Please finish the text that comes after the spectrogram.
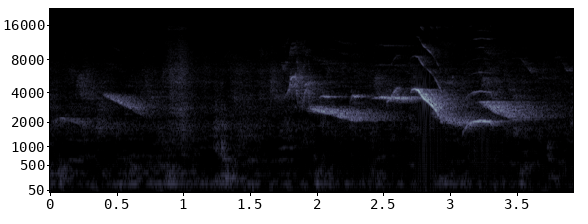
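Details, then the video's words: Green-winged saltator sings in its cage during a sunbath, starting with a soft whistle and building to loud, clear slurred whistles, one sharply descending then a long falling note. "trinca ferro cobra no banho de sol"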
